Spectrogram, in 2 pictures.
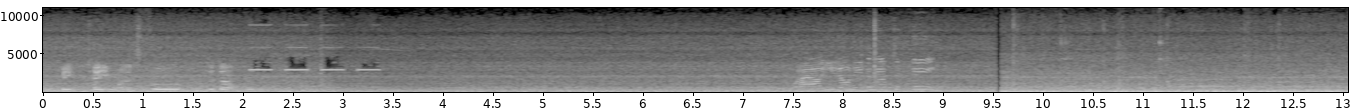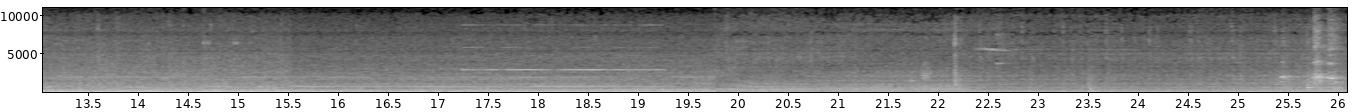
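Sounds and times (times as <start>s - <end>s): tractor and baler running: 0.0s - 26.0s
high steady beep: 2.1s - 3.4s, 17.2s - 19.4s.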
